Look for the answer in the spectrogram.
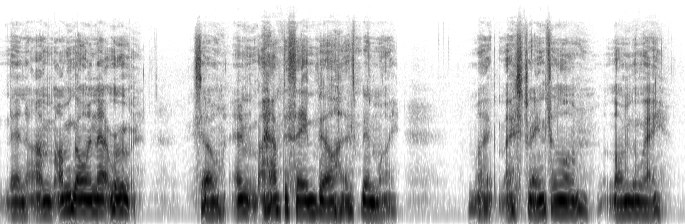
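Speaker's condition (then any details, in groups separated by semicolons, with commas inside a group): Parkinson's disease; voice affected, speech may be softer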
